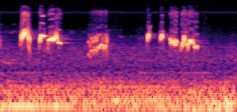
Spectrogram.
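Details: Red-whiskered bulbul in fired-up competition singing, played to provoke other birds: clusters of sharp, warbled whistles, a lower burry phrase in the middle, then a fast string of five or six chirpy notes, over a faint low rumble.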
